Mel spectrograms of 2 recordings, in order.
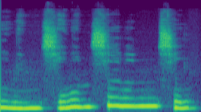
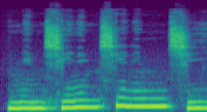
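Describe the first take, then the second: Both takes have the same delivery.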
